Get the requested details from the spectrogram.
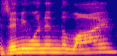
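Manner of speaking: mock high-pitched loud voice. Telling of getting in line at a store, the speaker repeats the question: retelling a loud call. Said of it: "And I say in a loud voice".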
